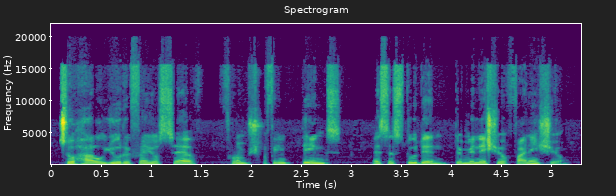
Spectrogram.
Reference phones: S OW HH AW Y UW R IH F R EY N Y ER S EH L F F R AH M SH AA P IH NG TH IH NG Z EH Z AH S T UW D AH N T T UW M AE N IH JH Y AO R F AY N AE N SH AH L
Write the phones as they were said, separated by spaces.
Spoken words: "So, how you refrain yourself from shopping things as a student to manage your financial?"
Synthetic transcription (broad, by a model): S OW HH AW Y UW R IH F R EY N Y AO S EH L F F R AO M SH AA F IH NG T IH NG S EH S AH S T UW D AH N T T UW M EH N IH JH Y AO F AY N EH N SH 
